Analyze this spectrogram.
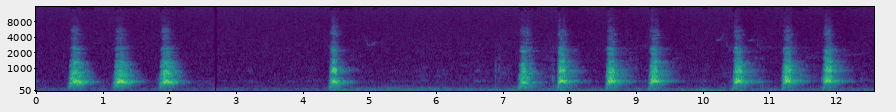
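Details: Labrador Retriever giving repeated sharp barks: a quick run of three, one lone bark, then two fast bursts of four and three. Thirteen short, harsh barks in all, with a soft low hum in the pauses.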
